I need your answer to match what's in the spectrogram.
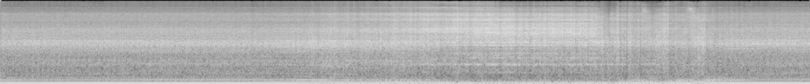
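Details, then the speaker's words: Acura RSX after swapping in different fuel injectors, system primed, no leaks: deep uneven loping idle with stumbles; runs rough, improved with original injectors back; owner suspects injector problem, unconfirmed. "doesn't look like the car likes that so now we need to figure out a plan B"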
